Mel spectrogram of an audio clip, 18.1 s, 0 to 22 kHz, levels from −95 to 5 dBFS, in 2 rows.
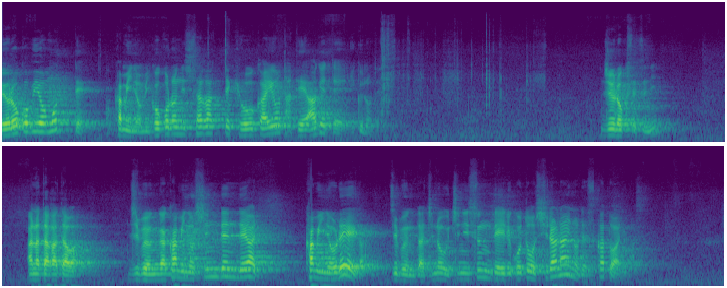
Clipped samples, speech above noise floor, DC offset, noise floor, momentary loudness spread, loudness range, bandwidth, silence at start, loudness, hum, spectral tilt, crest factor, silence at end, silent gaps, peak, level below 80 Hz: under 0.1%; 36 dB; under 0.1%; -59 dBFS; 17 LU; 9 LU; 10.5 kHz; 0 s; -24 LUFS; none; -5 dB/octave; 26 dB; 1 s; none; 0 dBFS; -68 dBFS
